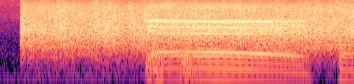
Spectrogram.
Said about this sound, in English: I have to stop that because it'll loop. It won't stop clapping.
